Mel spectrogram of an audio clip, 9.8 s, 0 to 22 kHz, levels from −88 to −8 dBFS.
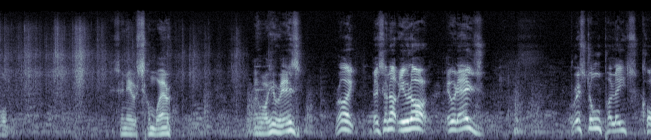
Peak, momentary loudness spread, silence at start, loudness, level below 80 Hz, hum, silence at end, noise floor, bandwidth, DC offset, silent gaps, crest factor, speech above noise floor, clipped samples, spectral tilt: -4 dBFS; 23 LU; 0 s; -23 LUFS; -60 dBFS; none; 0 s; -44 dBFS; 17 kHz; under 0.1%; none; 20 dB; 22 dB; under 0.1%; -4.5 dB/octave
